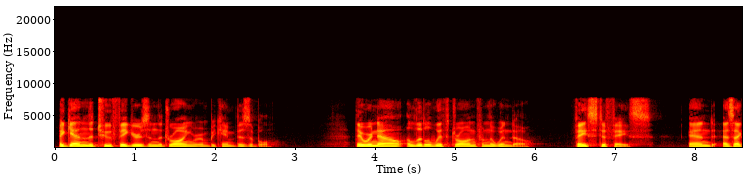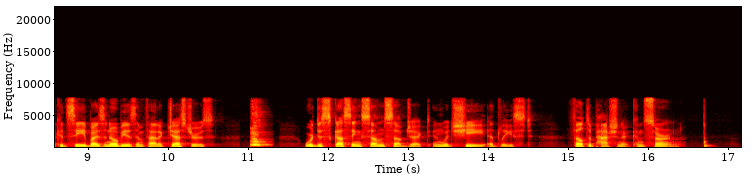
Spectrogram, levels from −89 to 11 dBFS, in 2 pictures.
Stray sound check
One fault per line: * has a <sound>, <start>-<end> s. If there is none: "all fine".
* has a bark, 11.0-11.3 s
* has a thud, 16.7-16.9 s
